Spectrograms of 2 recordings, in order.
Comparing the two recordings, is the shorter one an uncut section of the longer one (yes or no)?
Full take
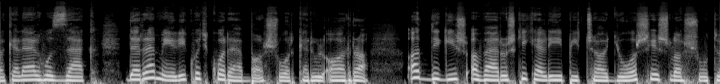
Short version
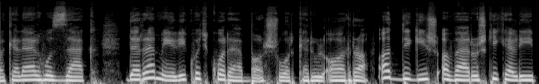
no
